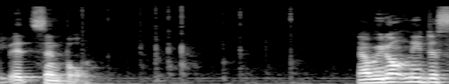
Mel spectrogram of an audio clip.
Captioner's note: keyboard clacking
